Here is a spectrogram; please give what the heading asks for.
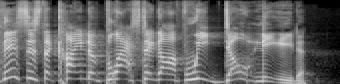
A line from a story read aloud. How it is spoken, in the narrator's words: Rocket starts running away from the disintegration, screaming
